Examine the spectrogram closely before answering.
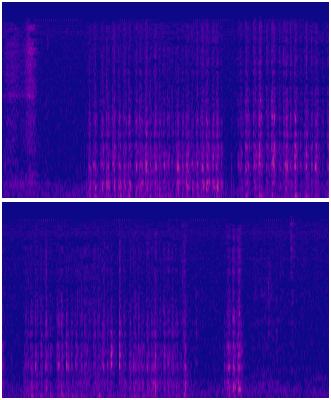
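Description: Permanent marker scratching across paper in quick short strokes, coming in runs of a few seconds with short pauses between them.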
